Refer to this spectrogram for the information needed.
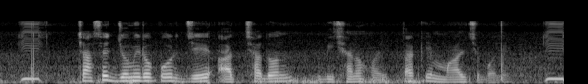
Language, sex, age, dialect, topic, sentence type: Bengali, male, 18-24, Standard Colloquial, agriculture, statement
